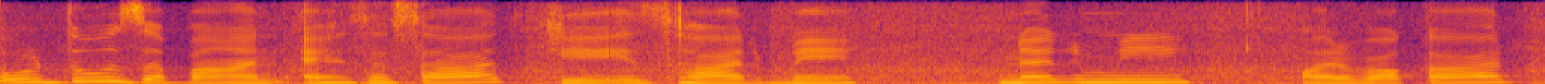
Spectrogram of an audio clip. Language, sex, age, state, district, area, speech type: Urdu, female, 30-45, Bihar, Gaya, urban, spontaneous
